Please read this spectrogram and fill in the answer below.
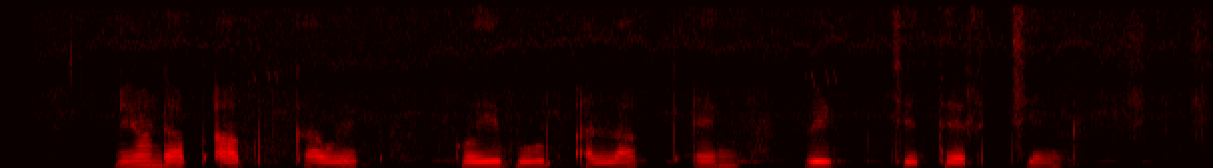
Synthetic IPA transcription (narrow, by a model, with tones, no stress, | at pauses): n˨ɔ˦nda˦ba˦bka˦wɛ˦k | ko˨i˦bu˦la̰˨la˦kɛ˦ŋ | ɾi˦k̚ | t͡ʃɛ˨tɛ˨ɾt͡ʃi˦n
